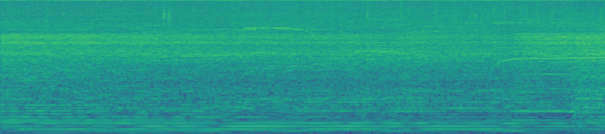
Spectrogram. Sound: audience cheering and clapping

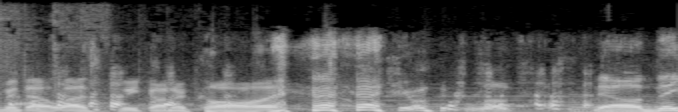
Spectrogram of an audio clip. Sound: both laugh

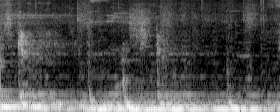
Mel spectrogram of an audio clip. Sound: deep voice

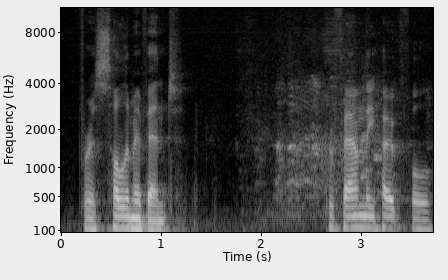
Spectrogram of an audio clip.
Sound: laugh

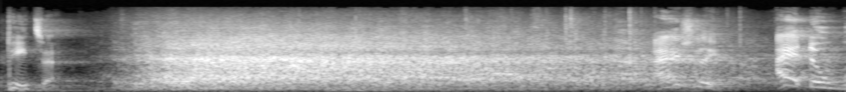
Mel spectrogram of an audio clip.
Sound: audience laughs

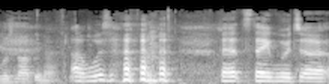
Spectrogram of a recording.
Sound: laughter

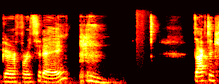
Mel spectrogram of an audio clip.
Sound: clears throat

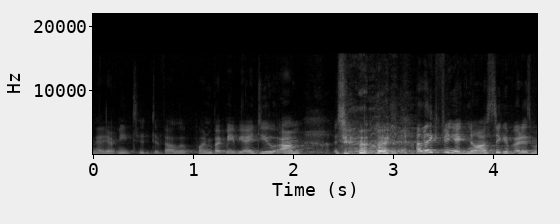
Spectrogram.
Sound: laughing

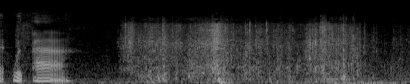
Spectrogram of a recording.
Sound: rustling

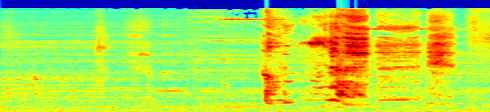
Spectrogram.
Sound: vomiting

